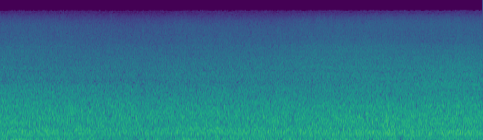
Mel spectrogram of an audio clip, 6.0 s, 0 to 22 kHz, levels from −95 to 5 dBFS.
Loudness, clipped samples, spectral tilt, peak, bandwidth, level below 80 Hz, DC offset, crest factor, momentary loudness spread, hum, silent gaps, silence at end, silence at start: -28 LUFS; under 0.1%; -5 dB/octave; -14 dBFS; 16 kHz; -40 dBFS; under 0.1%; 14 dB; 3 LU; none; none; 0 s; 0 s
